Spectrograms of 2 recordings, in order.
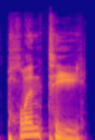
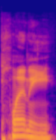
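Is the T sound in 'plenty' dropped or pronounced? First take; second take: pronounced; dropped. First: The T sound in the middle is pronounced. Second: The T sound in the middle is dropped. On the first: The speaker calls it right. "it's plenty" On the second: The speaker calls it wrong. "people who don't pronounce the letter T. It's not plenty"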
